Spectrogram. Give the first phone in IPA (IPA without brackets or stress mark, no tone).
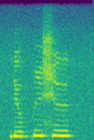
ɾʲ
